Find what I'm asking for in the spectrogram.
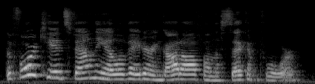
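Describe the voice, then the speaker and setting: A woman's voice: on the high side, expressive, a little fast, darkish tone. A woman reading a children's storybook aloud as scripted narration. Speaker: library reader of a children's book.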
